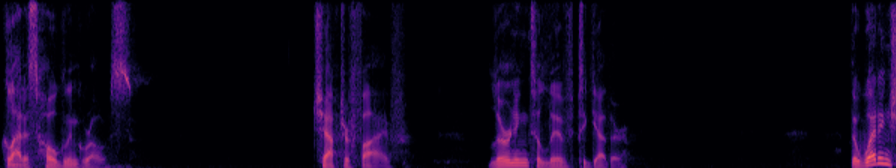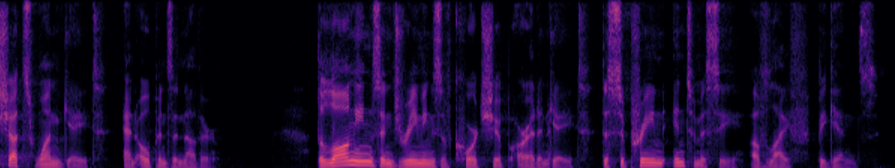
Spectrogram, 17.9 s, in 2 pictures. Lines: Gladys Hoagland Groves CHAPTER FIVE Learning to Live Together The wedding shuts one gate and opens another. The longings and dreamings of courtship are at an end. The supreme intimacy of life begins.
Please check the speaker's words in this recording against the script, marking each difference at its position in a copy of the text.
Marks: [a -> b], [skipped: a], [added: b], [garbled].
Gladys Hoagland Groves CHAPTER FIVE Learning to Live Together The wedding shuts one gate and opens another. The longings and dreamings of courtship are at an [end. -> gate] The supreme intimacy of life begins.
